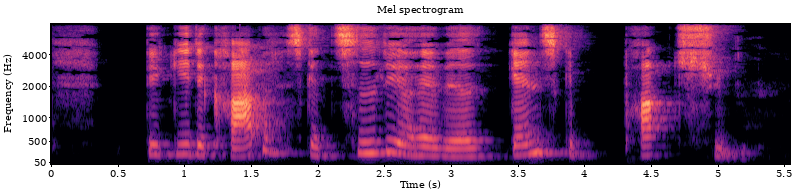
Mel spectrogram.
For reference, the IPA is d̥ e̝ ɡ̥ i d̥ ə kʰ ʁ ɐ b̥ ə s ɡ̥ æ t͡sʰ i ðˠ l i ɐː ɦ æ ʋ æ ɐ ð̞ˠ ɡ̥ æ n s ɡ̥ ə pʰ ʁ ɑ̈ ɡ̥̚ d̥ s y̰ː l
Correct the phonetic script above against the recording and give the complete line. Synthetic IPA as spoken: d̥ e̝ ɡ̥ i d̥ ə kʰ ʁ ɑ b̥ ə s ɡ̥ æ t͡sʰ i ðˠ l i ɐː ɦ æ ʋ æ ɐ ð̞ˠ ɡ̥ æ n s ɡ̥ ə pʰ ʁ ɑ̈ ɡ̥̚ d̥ s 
